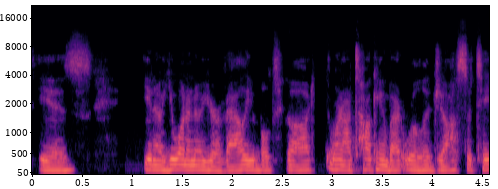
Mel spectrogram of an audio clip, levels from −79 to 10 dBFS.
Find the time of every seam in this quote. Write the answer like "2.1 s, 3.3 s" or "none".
2.8 s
